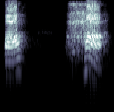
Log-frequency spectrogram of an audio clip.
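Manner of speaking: "Aha" in two separate bursts, clicky then airy; sticky then breathy. Shown as a demonstration. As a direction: pop the "A", pause, blow out the "ha". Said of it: "one sticky and then one".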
